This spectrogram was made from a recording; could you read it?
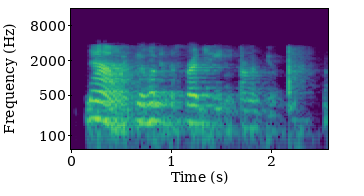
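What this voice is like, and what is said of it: Talking very fast, excited. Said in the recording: “I'm sorry I'm talking too fast, but I can't help it. I'm excited today.”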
